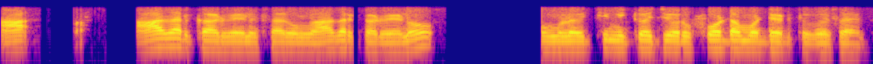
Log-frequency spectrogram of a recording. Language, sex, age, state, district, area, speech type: Tamil, male, 18-30, Tamil Nadu, Perambalur, rural, conversation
